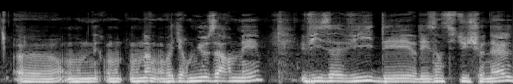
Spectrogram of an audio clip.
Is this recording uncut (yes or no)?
no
